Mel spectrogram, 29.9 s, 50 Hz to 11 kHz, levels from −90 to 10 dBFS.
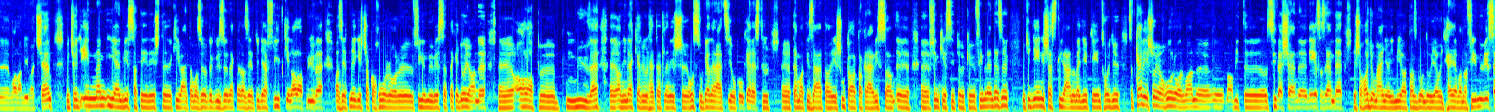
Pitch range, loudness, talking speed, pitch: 140-155 Hz, -11 LUFS, 130 wpm, 145 Hz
